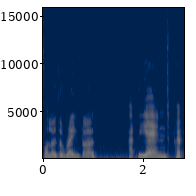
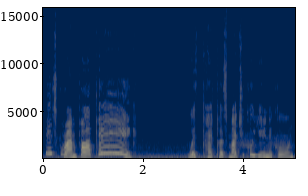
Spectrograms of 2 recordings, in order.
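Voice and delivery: much higher, louder, stretched reveal; surprised announcement; 6 semitones higher, 3 dB louder than usual. Acted. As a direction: unveil the guest like a big surprise. Surprise arrival at door.

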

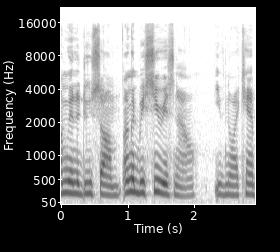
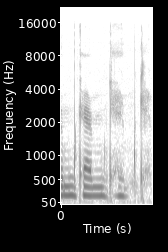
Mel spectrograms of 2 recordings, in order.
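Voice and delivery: whisper; 6 semitones lower, 19 dB quieter than usual. Real, not acted. Calming himself down.

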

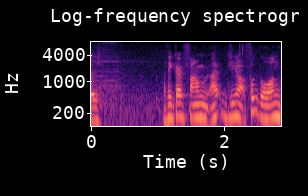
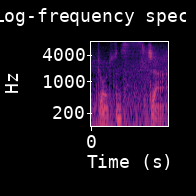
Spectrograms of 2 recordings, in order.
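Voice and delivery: whisper; 8 semitones lower, 15 dB quieter than usual. Pretend. Repeats line as a whisper.

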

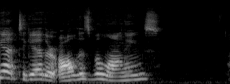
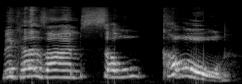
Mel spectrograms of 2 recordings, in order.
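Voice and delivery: loud, high, drawn-out wail; shouted; 10 semitones higher, 7 dB louder, much slower than usual. A narrator's reading. Gnome answering the otter, shouting from cold. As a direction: shout slowly, stretching the misery. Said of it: "shouted the gnome".

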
